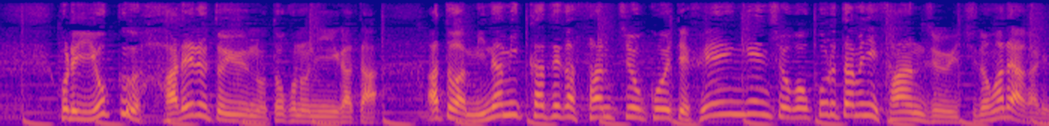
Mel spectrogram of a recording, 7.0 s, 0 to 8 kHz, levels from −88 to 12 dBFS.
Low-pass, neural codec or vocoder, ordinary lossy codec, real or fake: 7.2 kHz; none; none; real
